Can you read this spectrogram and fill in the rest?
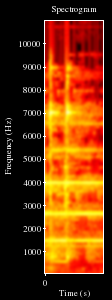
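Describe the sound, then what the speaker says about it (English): An opening bell sound effect on a wrestling show rings twice in quick succession, two bright metallic strikes whose tones hang and fade, with no talk over it. "There we go. Opening bell."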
